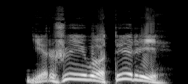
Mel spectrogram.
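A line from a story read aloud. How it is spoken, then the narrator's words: Shout through bloody mouth. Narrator (Russian): крикнул, не обращая внимания на хлынувшую изо рта кровь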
